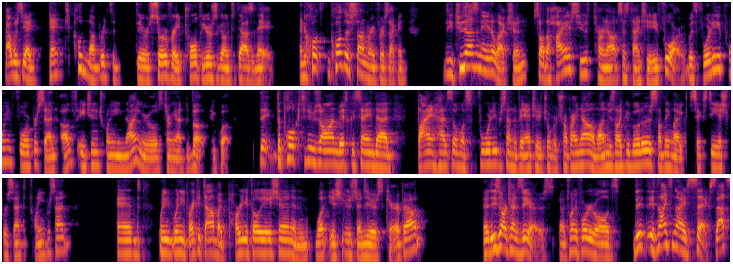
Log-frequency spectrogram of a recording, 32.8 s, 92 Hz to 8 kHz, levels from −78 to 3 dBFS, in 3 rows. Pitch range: 125-165 Hz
